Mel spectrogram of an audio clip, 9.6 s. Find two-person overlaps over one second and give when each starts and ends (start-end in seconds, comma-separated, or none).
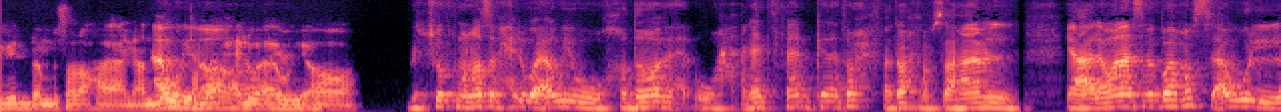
1.1-2.5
